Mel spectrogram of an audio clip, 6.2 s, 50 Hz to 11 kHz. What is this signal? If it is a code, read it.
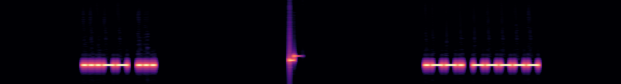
Morse code, heard as a keyed tone, about 36 wpm, 700 Hz. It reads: 3S P0
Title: Single-Letter Single-Number 35wpm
